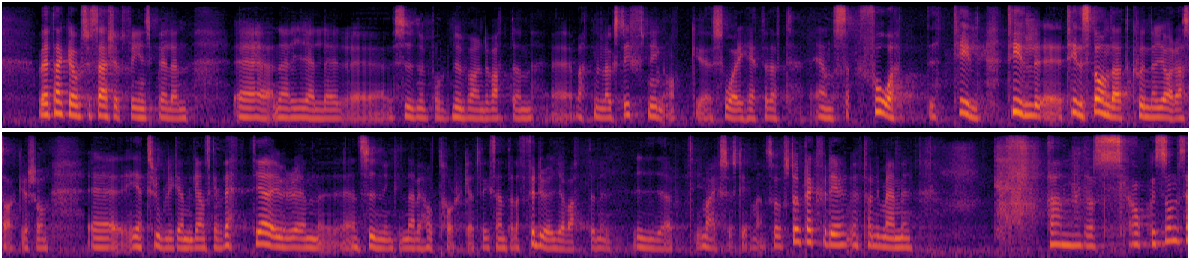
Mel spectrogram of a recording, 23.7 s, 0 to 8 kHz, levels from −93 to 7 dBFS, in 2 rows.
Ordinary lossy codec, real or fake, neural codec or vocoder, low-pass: none; fake; codec, 16 kHz, 0.8 kbps, ZipCodec; 7.2 kHz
